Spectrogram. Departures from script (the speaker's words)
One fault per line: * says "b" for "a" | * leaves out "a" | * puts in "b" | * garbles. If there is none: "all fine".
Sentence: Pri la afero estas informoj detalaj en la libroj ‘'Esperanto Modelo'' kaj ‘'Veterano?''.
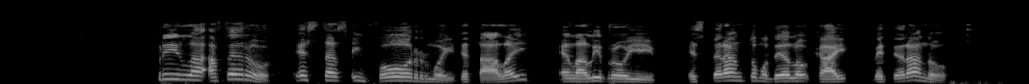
all fine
